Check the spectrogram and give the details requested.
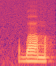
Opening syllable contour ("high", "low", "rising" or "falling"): low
